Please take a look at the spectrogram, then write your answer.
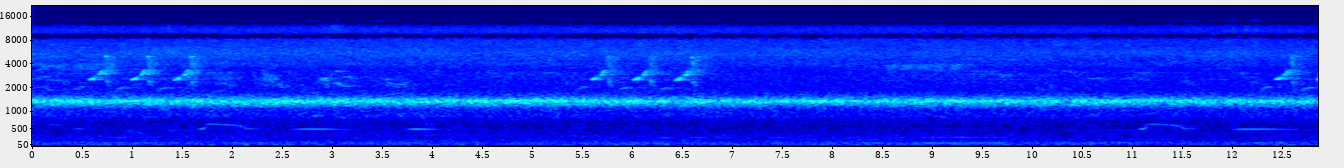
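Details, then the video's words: Steady massed buzzing drone of 17-year Brood X cicadas, unchanging in pitch, with groups of three quick bird chirps recurring every few seconds and short lower whistles between them. "17-Year Cicada Brood X Sounds"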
